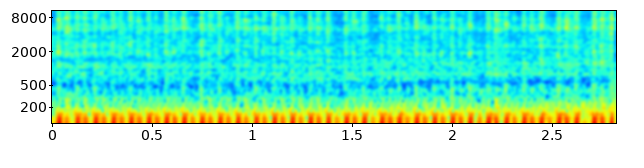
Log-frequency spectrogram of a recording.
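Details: Harley-Davidson V-twin, cold start after sitting several rainy days: steady deep loping potato-potato idle, even spacing, no ticks or knocks; healthy idle.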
